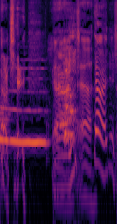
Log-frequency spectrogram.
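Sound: dog howling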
